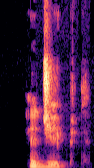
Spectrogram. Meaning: Egypt (a country in North Africa and West Asia)
- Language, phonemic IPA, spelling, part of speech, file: Romanian, /eˈd͡ʒipt/, Egipt, proper noun, LL-Q7913 (ron)-Egipt.wav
